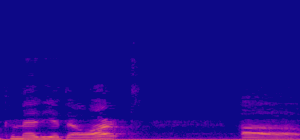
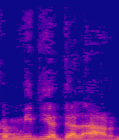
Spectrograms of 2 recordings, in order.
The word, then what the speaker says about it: Commedia dell'arte: The Harlequin is an archetype from A Mask from Commedia dell'arte, which I am mispronouncing, but it is a Renaissance form of improv. Commedia dell'arte.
